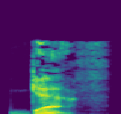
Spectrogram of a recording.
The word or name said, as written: gaff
